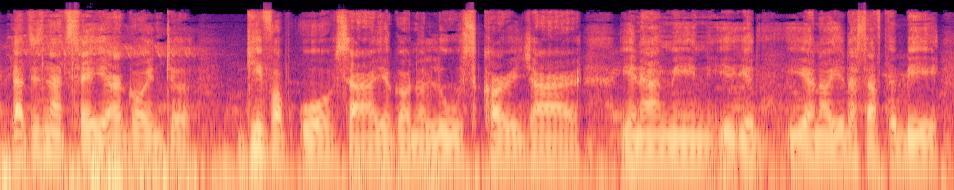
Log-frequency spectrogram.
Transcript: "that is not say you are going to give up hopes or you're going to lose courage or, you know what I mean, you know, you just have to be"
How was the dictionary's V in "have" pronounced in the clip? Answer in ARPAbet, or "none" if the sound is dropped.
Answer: F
